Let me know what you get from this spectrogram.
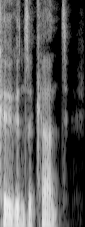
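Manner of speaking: ordinary delivery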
